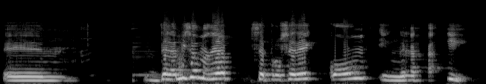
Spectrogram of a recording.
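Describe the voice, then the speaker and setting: A woman's voice: on the high side, takes it slowly, dark tone, highs cut off. A woman teaching a lesson on poetic meter, explaining patiently with frequent fillers and worked examples.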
